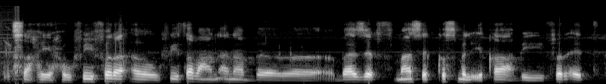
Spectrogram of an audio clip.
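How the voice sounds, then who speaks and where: The recording of this man with a Damascus accent sounds dry and close, with no echo. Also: fairly slow pace. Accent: Damascene Syrian Arabic. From Syria (Damascus). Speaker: percussionist. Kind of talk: radio interview. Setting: radio studio. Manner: halting.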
